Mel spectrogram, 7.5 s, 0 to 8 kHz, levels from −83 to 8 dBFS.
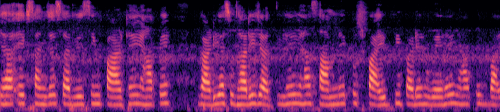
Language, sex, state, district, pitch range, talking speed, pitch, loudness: Hindi, female, Chhattisgarh, Bilaspur, 210-235 Hz, 190 wpm, 225 Hz, -17 LUFS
